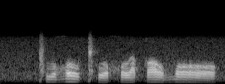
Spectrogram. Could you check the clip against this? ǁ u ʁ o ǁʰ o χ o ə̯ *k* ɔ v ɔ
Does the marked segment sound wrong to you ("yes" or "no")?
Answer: yes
